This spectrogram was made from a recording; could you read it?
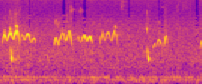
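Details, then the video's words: Mallard ducklings beside a microphone in corn give warbling, wavering high peeps strung together in quick runs, with a low steady hum underneath. "Mallard duck calls, baby duck calls"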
